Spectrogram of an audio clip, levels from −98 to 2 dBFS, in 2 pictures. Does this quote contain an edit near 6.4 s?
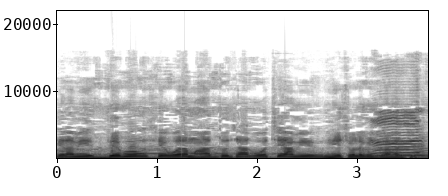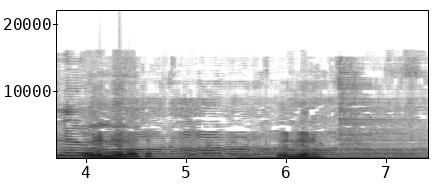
yes; 1 cut; at 6.4 s

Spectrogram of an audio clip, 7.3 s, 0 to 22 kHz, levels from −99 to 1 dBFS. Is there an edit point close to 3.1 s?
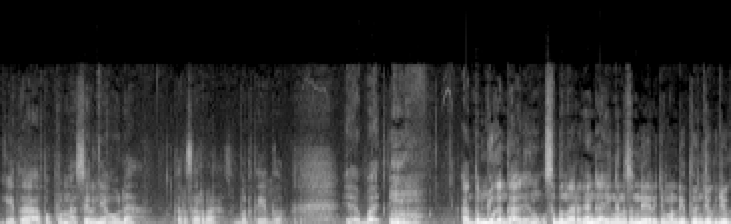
no; 0 cuts

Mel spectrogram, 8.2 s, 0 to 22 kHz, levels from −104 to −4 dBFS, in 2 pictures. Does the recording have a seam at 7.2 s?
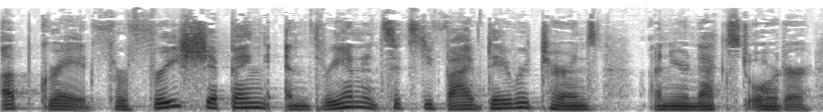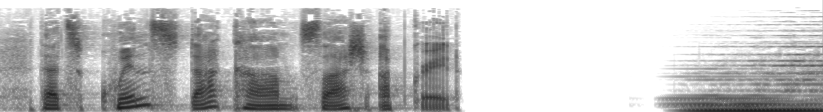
yes; 1 cut; at 7.2 s

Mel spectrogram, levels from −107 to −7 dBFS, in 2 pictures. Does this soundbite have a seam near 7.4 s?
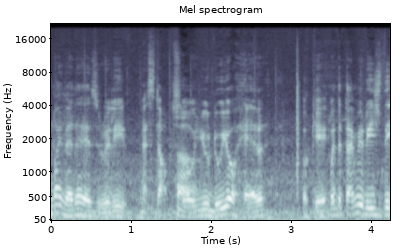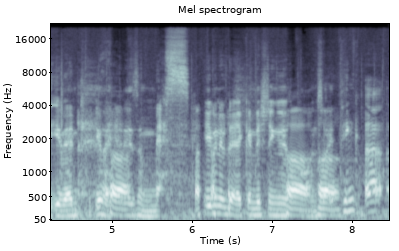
no; 3 cuts; at 1.4 s, 3.5 s, 6.0 s

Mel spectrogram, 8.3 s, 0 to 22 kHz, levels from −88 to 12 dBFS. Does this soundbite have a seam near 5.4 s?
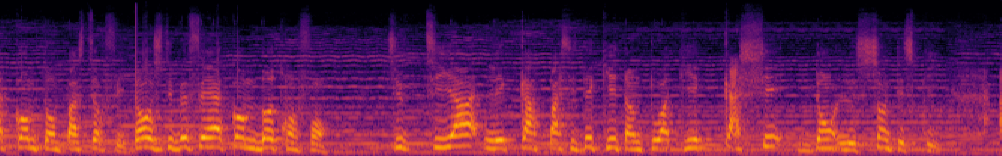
no; 1 cut; at 1.0 s

